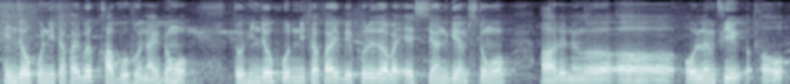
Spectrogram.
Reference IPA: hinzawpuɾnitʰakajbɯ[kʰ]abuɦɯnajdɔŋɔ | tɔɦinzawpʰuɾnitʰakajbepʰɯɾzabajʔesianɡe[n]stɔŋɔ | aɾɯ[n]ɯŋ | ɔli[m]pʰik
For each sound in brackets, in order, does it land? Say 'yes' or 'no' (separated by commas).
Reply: yes, no, yes, yes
